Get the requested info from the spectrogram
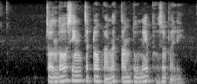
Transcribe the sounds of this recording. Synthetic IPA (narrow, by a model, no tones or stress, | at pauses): t͡ʃɔnt̪ɔsɪŋt͡ʃəʈɔb̥ä̤ŋət̪ːamt̪uneb̥ɔ̤sɔb̥ä̤li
